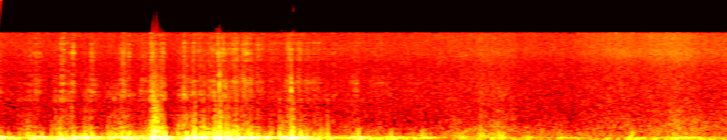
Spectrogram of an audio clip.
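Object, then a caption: Knitted yarn microphone cover. Fingernails and fingertips scratch and rub a black, fluffy knitted yarn cover with a shaggy fringe fitted over the grille of a black desktop condenser microphone, then palms cup and rub the soft, hollow covering. The sound is a deep, muffled rumbling and thumping with almost nothing above the low end, loudest in the first three seconds. It then fades into a quieter, steady low rustle.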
